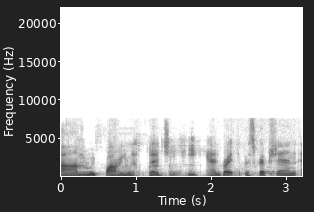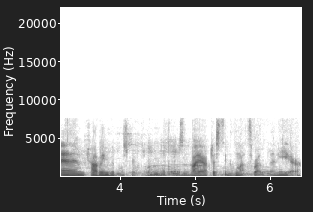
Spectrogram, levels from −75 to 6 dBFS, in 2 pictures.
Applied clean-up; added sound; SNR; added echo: neural separator model SepFormer DNS4.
